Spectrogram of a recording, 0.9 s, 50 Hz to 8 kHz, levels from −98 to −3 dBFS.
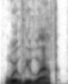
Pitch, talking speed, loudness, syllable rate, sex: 135 Hz, 195 wpm, -16 LUFS, 4.6 syllables/s, male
